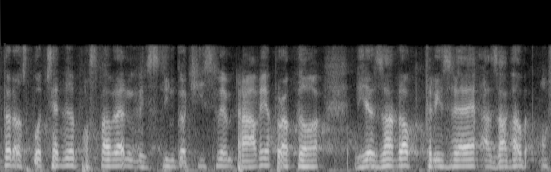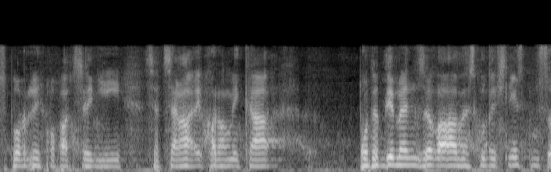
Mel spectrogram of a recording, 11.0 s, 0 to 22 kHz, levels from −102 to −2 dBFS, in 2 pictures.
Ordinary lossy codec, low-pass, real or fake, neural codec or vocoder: AAC, 48 kbps; 7.2 kHz; fake; codec, 24 kHz, 1.5 kbps, HILCodec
